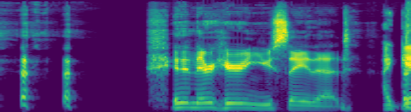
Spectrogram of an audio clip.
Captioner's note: laughs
